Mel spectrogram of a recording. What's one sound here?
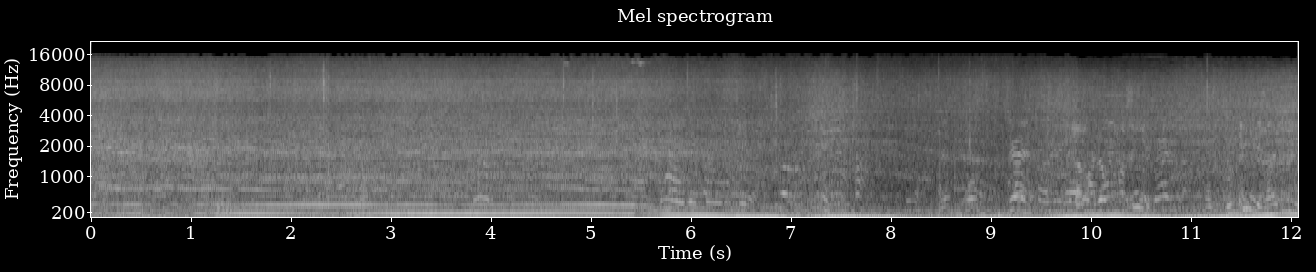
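Tyres churn and squelch through deep mud.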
